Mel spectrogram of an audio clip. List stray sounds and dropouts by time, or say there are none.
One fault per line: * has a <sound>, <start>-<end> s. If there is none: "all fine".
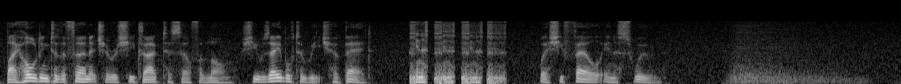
* has a laugh, 4.1-5.1 s
* has a breath, 7.2-8.8 s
